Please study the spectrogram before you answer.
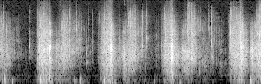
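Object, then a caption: Silicone scrubber gloves with bristle pads. Silicone dishwashing gloves with bristle pads are worn on both hands as the hands rub together and the fingers interlock. The bristles scrape in four bright, crinkly bursts about a second long, separated by short quieter gaps.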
